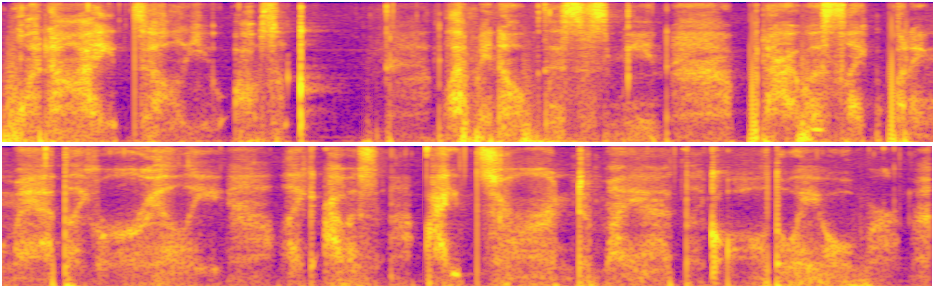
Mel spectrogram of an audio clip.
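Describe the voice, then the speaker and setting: The speaker whispers at a moderate pace. Noticeable background noise is present. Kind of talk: ASMR storytime ramble. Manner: casual, chatty.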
